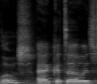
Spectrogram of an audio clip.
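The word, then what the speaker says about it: Cato: follow along can can you spell those uh kto is spelled c a t o okay and mati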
